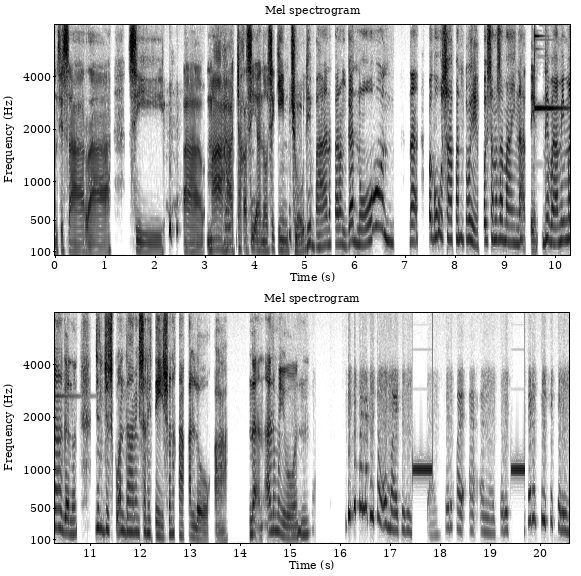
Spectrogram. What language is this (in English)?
Filipino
